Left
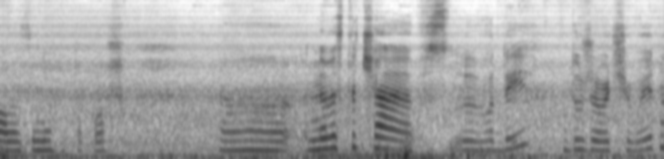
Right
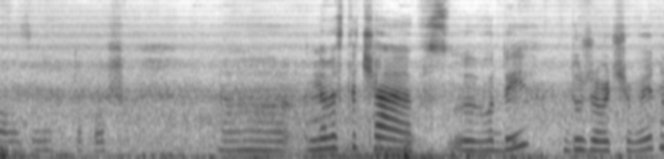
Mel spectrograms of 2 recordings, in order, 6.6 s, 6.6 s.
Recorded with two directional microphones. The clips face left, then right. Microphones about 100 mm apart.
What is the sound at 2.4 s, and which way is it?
Speech, 20° left (ahead or behind).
